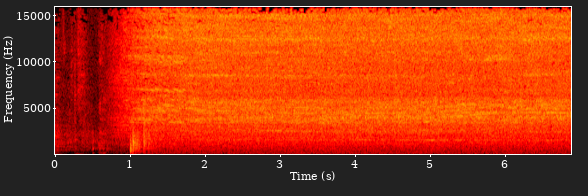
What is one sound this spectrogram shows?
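An angle grinder whines steadily as it cuts through metal.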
